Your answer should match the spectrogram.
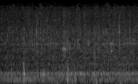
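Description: Steady running and trickling of water circulating through an aquaponics system's grow beds, with two faint light knocks about a third of a second and a second in.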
